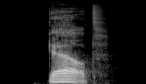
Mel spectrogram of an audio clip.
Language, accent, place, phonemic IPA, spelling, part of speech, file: German, Germany, Berlin, /ɡɛʁt/, Gerd, proper noun, De-Gerd.ogg
- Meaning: 1. a diminutive of the male given name Gerhard 2. a diminutive of the female given name Gertrud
